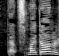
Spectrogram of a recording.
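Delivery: high, loud proud exclamation; proudly. A narrator's reading. Mama sees Millie pass by, calling out proudly. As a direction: burst out with a parent's pride. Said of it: "said Mama proudly".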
